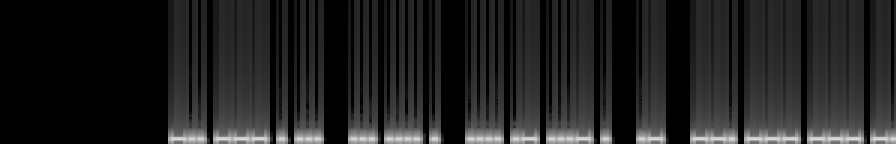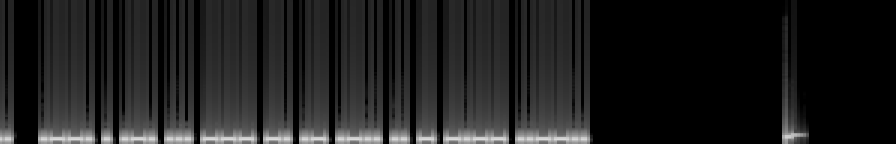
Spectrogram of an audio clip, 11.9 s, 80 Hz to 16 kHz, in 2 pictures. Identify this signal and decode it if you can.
Morse code, heard as a keyed tone, about 40 wpm, 700 Hz. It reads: DOES SHE HAVE A GOOD PERSONALITY?
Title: Sentences from Top 1400 Words 40wpm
